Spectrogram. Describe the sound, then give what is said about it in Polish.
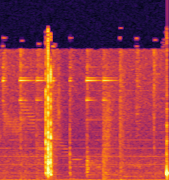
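A few soft button clicks over a low electrical hum, then a loud, steady electronic beep from a talking scale's keypad cuts in at the end as the keypad is locked by pressing the plus and minus buttons at once. “No i teraz zablokuję klawiaturę wciskając plus i minus naraz.”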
